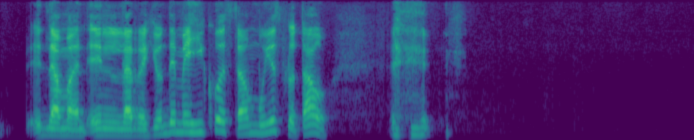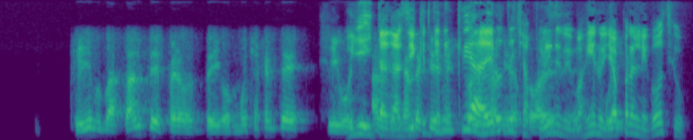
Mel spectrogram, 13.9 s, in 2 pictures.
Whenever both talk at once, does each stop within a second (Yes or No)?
No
